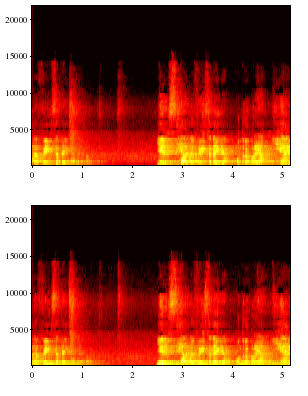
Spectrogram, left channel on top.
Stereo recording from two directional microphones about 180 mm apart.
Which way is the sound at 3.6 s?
20° right (ahead or behind).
